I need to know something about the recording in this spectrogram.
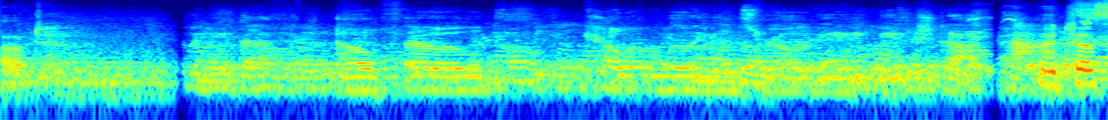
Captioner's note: crowd murmering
